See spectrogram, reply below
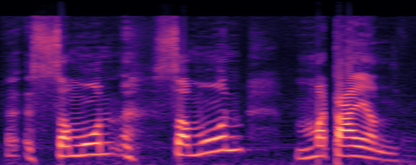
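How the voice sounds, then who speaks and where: Male lecturer, high-pitched, Bihari accent, informal explanatory delivery full of everyday speech, dry recording. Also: drawn-out words, dry recording. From India. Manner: colloquial, animated explaining with homely examples and rhetorical questions. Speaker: teacher. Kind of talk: informal current affairs lecture.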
